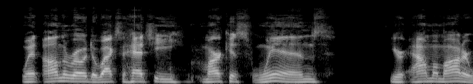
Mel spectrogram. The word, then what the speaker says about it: Waxahachie: I believe that's pronounced Waxahachie.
